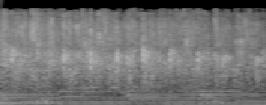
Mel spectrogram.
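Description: An audience at a morning family church service applauds loudly to greet online viewers, a dense, steady patter of many hands clapping for a few seconds, with a low, steady tonal hum running underneath and no voices.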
